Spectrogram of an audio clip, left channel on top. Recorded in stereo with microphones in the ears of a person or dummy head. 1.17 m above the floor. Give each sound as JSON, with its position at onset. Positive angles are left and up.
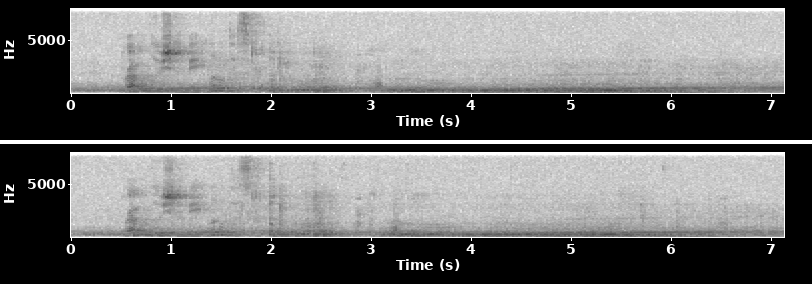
{"t": 0.5, "sound": "a woman speaking", "side_deg": 25, "distance_m": 6.5}
{"t": 2.0, "sound": "a sliding door", "side_deg": -50, "distance_m": 2.5}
